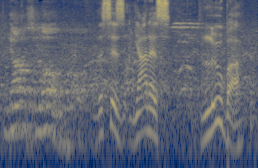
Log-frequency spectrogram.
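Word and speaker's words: Loebe: This is Janis Luba. He's from Germany, so it's spelled L-O-E-B-E, but pronounced Luba.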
